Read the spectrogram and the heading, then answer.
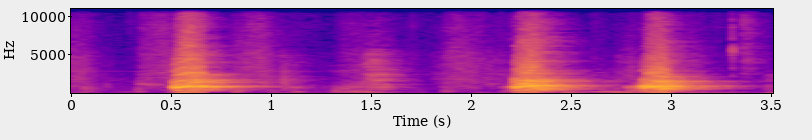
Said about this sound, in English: Just set off the dogs now.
